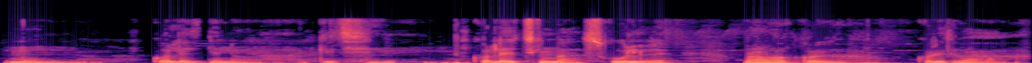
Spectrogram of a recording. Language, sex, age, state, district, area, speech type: Odia, male, 18-30, Odisha, Balangir, urban, spontaneous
